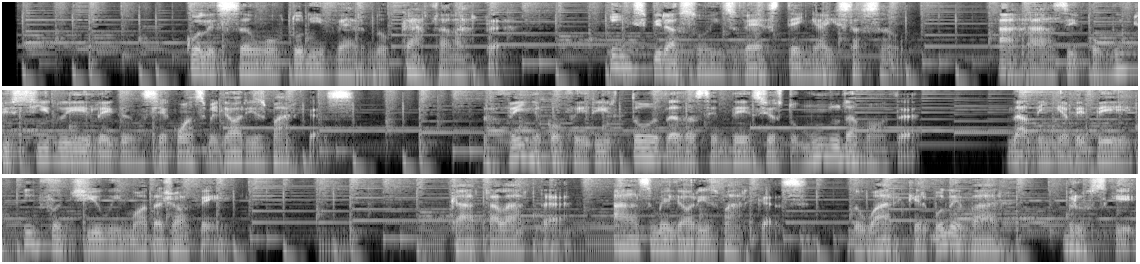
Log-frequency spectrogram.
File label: spot; catalata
